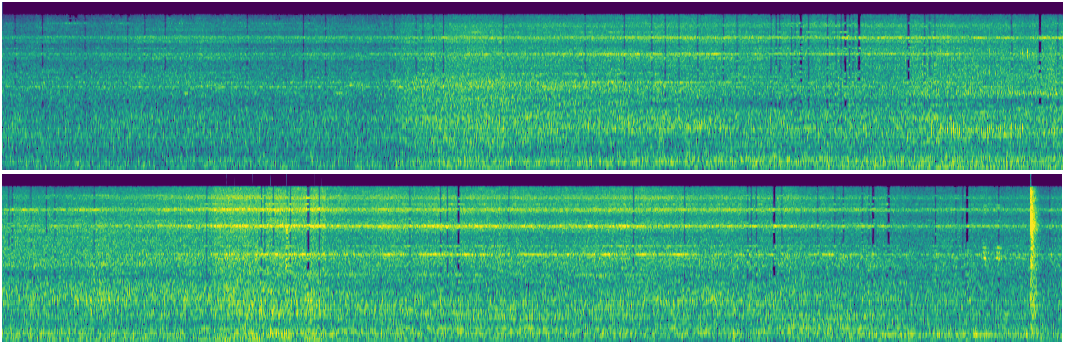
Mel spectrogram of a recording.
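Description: Jet aircraft noise on an airport apron: a steady high-pitched whine over a low rumble, getting louder about five seconds in.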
